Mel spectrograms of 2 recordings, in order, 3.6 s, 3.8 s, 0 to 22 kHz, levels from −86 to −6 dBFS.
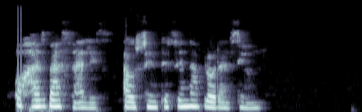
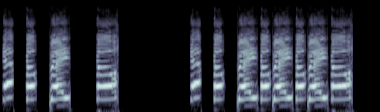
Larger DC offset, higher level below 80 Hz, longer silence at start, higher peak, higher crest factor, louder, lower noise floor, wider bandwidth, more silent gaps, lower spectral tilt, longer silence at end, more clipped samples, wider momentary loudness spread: neither; first, -58 dBFS vs -66 dBFS; about the same, 0.15 s vs 0.05 s; first, -2 dBFS vs -8 dBFS; about the same, 16 dB vs 14 dB; first, -18 LUFS vs -21 LUFS; second, -77 dBFS vs under -90 dBFS; second, 7.6 kHz vs 12 kHz; second, none vs 0.14-0.26 s, 0.38-0.49 s, 0.82-0.96 s, 1.22-1.90 s, 2.02-2.13 s, 2.25-2.37 s; first, -5.5 dB/octave vs 1 dB/octave; first, 1 s vs 0.25 s; neither; first, 11 LU vs 5 LU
